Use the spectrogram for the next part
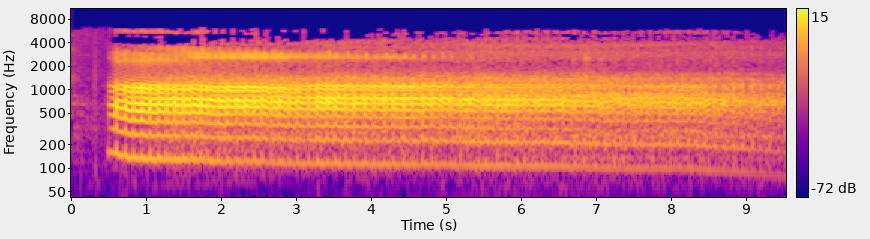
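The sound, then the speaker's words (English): A group of voices lets out a loud, sustained Tarzan-style yell together during a breathing energizer exercise with chest pounding, a warbling cry that starts abruptly and holds for about nine seconds before easing slightly. “We have a mandatory Tarzan yell here.”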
